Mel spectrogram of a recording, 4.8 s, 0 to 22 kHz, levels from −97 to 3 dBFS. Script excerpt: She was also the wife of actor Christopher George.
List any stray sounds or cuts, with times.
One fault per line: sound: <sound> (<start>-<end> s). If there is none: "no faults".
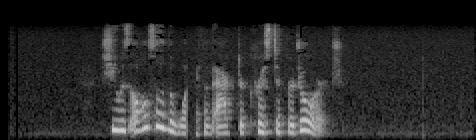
sound: dropout (1.9-1.9 s)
